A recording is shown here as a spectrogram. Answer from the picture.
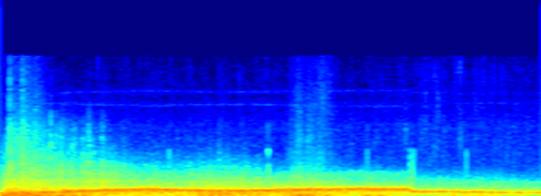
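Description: Logo-reveal sound effect: a sudden boom-like hit, then a steady rushing swell with a wavering tone that stops about three seconds in, the rush fading out at the end.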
